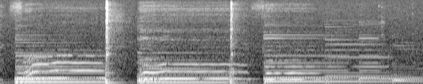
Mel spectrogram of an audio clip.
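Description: Acoustic guitar strumming slow chords, with a fresh strum roughly every second and the chords ringing on between strokes.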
